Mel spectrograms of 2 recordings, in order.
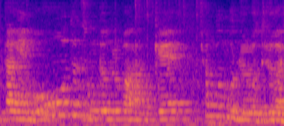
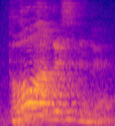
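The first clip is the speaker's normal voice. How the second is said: loud emphasis; 7 dB louder than usual. Real, not acted. Church screaming defiantly.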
